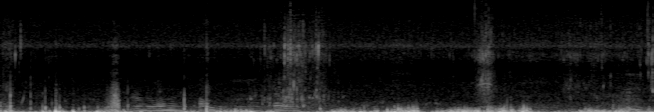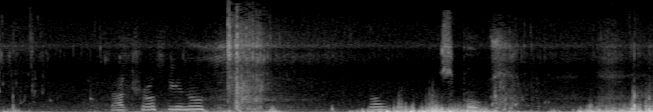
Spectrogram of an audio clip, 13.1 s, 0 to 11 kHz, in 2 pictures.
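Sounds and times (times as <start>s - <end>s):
knocks and splashes in water: 0.0s - 1.1s, 2.0s - 3.5s, 8.7s - 9.4s
rumbling wind: 0.0s - 13.0s.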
